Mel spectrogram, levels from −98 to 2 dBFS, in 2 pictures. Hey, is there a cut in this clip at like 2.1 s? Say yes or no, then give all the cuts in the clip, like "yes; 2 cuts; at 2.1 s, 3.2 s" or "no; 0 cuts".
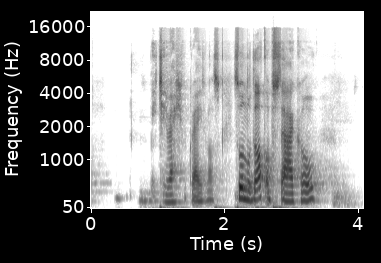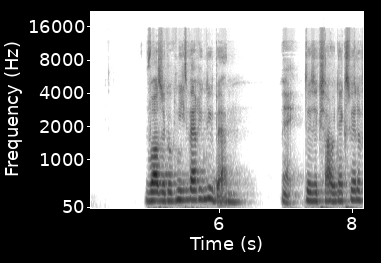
no; 0 cuts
